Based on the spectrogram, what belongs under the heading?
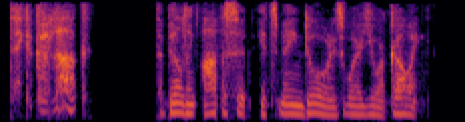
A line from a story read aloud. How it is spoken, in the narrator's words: she whispered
